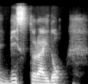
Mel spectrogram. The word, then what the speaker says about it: Beast Ride: Alors oui, on prononce Bi apparemment, hein, selon le katakana qui est ici, Beast Raido. Donc Beast Ride et non Best Ride par exemple.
